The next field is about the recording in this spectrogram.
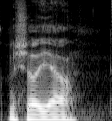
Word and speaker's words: Michelle Yeoh: Michelle Yeoh.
